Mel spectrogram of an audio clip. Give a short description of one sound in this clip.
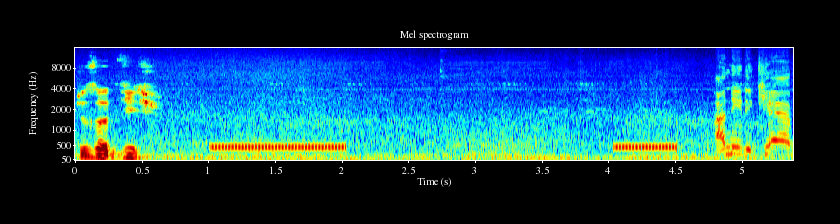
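A phone call rings out with long, steady beeps.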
